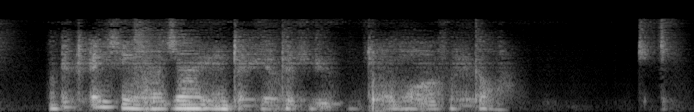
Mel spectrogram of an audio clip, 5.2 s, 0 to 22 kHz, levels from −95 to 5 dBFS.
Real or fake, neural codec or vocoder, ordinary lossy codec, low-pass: fake; codec, 44.1 kHz, 0.9 kbps, DAC; MP3, 48 kbps; 10.8 kHz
